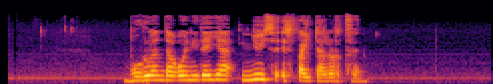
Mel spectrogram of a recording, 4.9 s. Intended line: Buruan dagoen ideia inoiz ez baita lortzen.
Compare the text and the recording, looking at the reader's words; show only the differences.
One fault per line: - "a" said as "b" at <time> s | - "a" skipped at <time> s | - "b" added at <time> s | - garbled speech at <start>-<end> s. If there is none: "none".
none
